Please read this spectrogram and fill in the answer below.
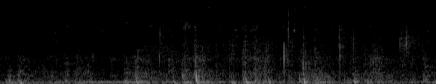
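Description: Hoofbeats of a ridden horse on the soft dirt footing of an arena, a run of irregular dull thuds that is loudest about two seconds in as the horse passes near.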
